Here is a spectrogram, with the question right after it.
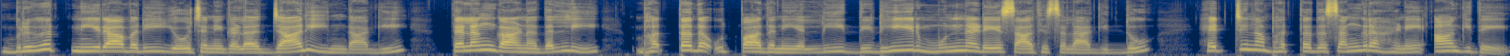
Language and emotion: Kannada, neutral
